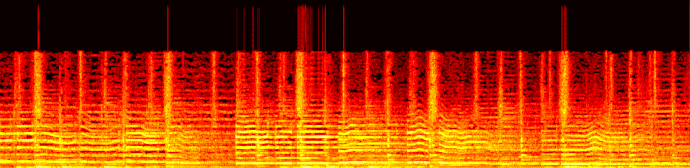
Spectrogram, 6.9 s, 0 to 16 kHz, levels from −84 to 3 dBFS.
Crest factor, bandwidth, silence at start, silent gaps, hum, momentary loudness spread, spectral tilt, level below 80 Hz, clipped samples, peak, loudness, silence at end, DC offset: 12 dB; 11.5 kHz; 0 s; none; none; 9 LU; -3 dB/octave; -32 dBFS; under 0.1%; 0 dBFS; -11 LUFS; 0 s; 2%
